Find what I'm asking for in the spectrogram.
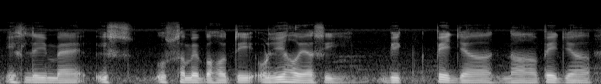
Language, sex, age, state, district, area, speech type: Punjabi, male, 30-45, Punjab, Mohali, urban, spontaneous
